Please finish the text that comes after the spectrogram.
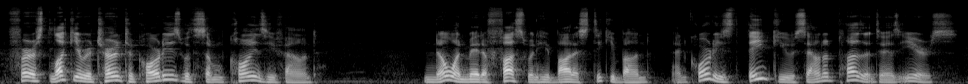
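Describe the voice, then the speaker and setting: Male storybook narrator, medium pitch, very expressive and lively, reading aloud for kids. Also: measured pace. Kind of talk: expressive children's read-aloud.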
